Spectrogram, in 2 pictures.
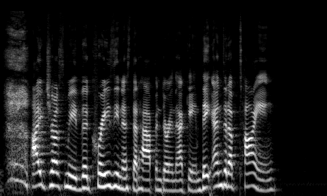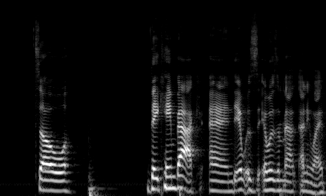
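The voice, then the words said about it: Hoarse, strained voice. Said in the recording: “my voice sounds like this today, because I was screaming my head off like a lunatic”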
